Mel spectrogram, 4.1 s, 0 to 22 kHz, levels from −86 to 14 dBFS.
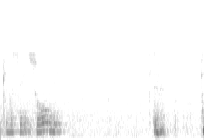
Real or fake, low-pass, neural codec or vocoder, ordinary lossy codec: fake; 5.4 kHz; vocoder, 22.05 kHz, 80 mel bands, HiFi-GAN; none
